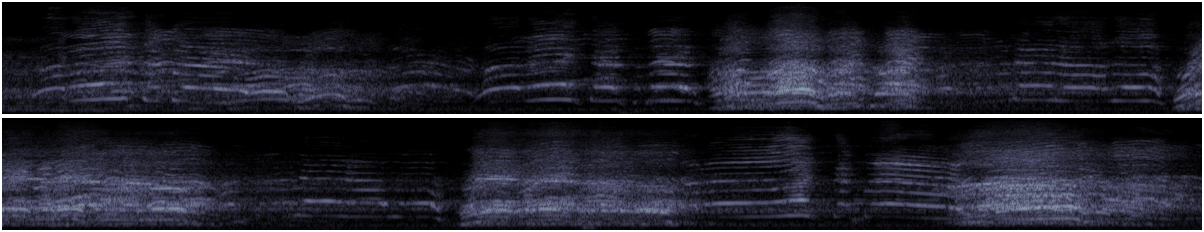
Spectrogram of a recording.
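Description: Crowd at a religious gathering shouting slogans in loud, repeated collective bursts, with a single voice leading between the chants.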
